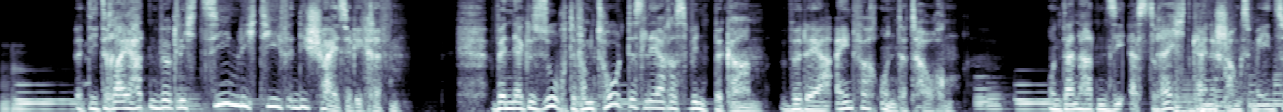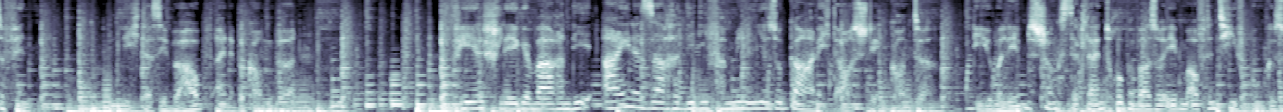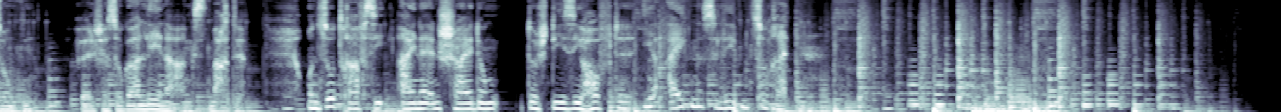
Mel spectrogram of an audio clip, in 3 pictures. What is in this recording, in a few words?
Voice Over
